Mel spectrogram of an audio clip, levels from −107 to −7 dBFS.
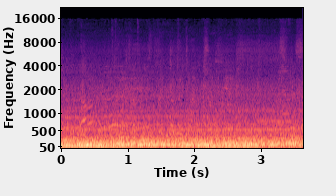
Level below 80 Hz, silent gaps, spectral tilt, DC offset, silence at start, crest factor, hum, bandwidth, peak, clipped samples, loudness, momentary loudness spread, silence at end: -28 dBFS; none; -10 dB/octave; under 0.1%; 0 s; 14 dB; none; 7 kHz; -8 dBFS; under 0.1%; -23 LUFS; 3 LU; 0 s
